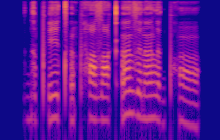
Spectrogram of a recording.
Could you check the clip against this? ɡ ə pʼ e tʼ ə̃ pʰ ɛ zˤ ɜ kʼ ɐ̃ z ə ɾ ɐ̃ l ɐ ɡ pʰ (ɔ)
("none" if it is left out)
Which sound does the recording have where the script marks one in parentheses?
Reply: ɔ̃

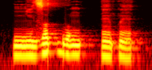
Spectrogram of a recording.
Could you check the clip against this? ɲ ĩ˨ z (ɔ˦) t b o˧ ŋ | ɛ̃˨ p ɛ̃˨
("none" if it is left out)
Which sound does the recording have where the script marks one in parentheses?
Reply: ɔ˦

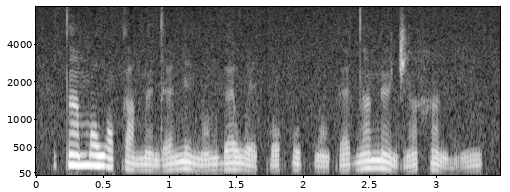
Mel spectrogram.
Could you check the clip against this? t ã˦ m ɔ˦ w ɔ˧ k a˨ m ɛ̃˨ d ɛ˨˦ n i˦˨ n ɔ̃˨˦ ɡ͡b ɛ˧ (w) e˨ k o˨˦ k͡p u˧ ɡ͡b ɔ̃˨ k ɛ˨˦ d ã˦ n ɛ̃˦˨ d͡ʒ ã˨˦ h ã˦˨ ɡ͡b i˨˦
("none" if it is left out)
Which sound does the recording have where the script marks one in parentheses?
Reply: w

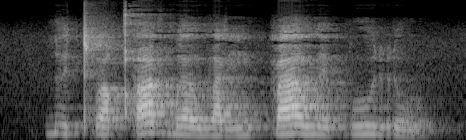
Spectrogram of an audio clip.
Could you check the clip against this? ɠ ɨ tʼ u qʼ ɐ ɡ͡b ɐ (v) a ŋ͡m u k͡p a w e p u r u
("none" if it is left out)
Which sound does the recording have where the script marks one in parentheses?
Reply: w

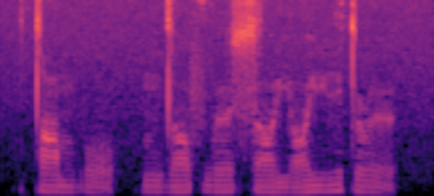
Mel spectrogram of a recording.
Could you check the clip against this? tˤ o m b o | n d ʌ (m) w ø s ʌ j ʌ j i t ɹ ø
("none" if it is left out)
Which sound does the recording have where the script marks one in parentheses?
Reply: f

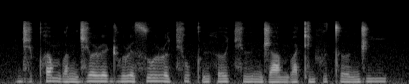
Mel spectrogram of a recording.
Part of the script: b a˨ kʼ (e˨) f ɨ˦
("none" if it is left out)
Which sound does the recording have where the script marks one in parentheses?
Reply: i˨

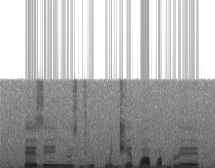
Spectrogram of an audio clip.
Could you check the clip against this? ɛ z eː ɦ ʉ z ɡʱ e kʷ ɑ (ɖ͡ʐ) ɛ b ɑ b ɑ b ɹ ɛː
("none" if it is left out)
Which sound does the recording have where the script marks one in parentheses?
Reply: d͡ʒ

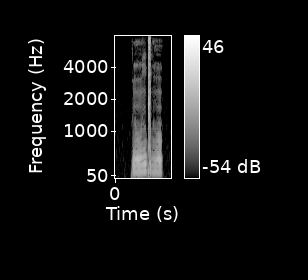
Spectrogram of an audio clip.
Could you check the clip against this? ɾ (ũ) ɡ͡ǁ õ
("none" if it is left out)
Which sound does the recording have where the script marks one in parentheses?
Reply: ũ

